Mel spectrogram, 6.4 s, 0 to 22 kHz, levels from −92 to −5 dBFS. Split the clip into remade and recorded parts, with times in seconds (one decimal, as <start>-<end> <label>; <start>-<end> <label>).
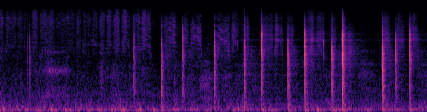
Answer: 0.0-3.6 recorded; 3.6-6.4 remade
